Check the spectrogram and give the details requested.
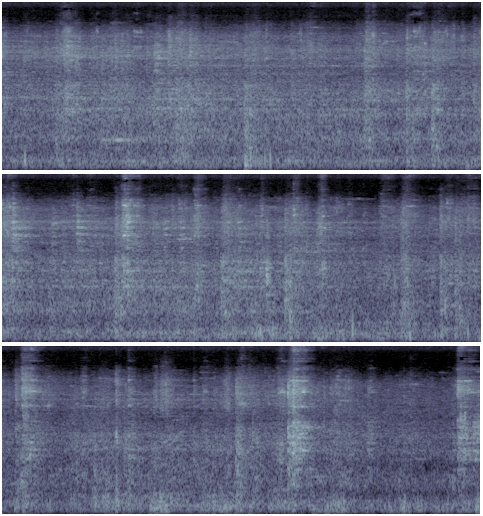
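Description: Pakistan Railways passenger coaches rolling past as the train departs, their wheels clicking repeatedly over the rail joints.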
